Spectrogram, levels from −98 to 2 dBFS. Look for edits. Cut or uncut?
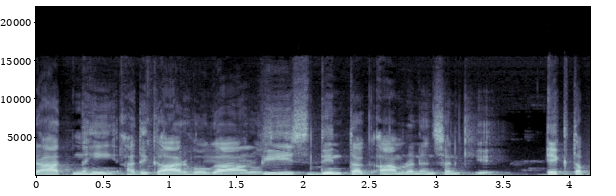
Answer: cut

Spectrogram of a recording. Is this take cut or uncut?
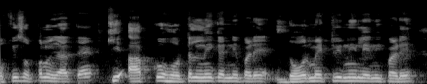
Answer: uncut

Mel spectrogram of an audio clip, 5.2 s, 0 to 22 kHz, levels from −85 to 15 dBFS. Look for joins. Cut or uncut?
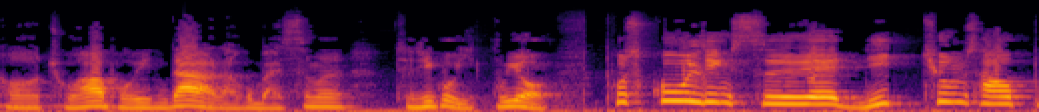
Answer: cut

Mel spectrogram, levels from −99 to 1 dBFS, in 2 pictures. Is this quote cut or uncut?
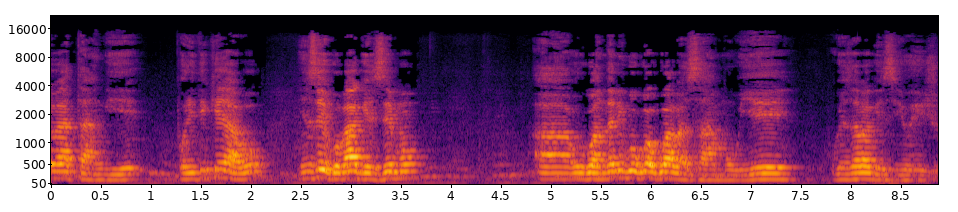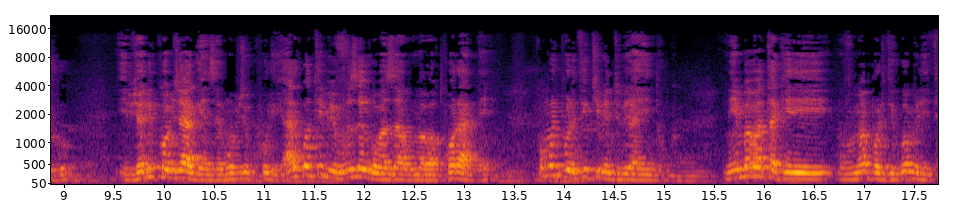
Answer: uncut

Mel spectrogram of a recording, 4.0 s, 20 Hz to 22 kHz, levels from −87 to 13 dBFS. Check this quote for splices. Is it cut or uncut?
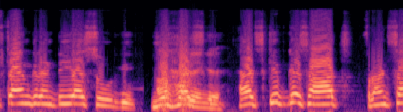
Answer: cut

